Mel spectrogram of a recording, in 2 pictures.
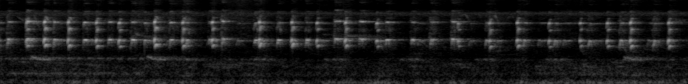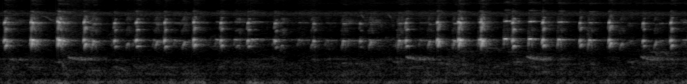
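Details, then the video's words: Squirrel giving a long run of sharp, clicky chatter notes, steady and rapid, with soft short whistles from another caller underneath. "Squirrel sound"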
